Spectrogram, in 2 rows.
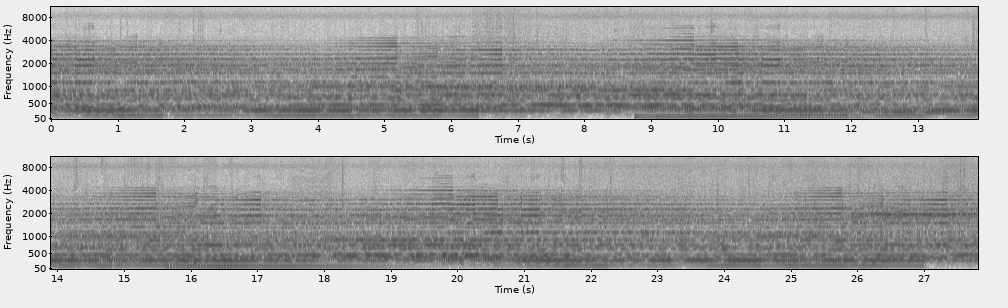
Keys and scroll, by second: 22.2 1, 27.3 m.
